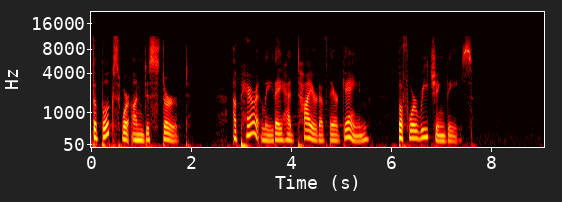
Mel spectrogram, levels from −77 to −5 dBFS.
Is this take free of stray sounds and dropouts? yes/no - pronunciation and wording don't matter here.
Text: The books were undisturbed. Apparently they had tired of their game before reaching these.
yes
